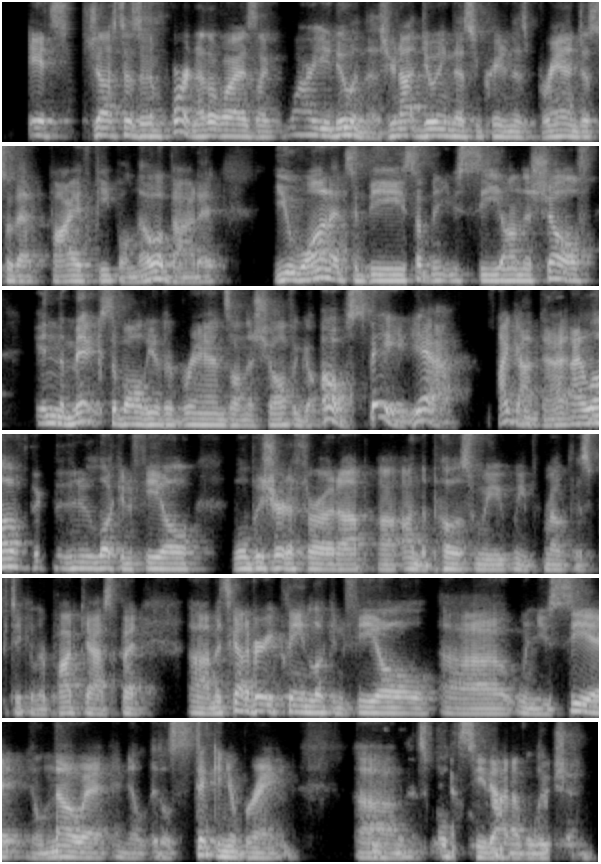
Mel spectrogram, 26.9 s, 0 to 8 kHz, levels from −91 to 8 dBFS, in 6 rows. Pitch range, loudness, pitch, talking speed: 110-135 Hz, -19 LUFS, 120 Hz, 255 wpm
